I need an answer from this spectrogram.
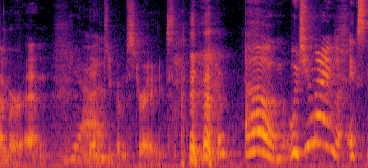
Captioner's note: chuckles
